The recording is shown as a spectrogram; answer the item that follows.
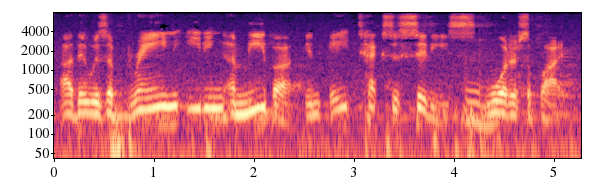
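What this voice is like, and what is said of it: Long Island New York accent. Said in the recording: “My accent shows that I'm from the island of Long, so I know Brooklyn well.”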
